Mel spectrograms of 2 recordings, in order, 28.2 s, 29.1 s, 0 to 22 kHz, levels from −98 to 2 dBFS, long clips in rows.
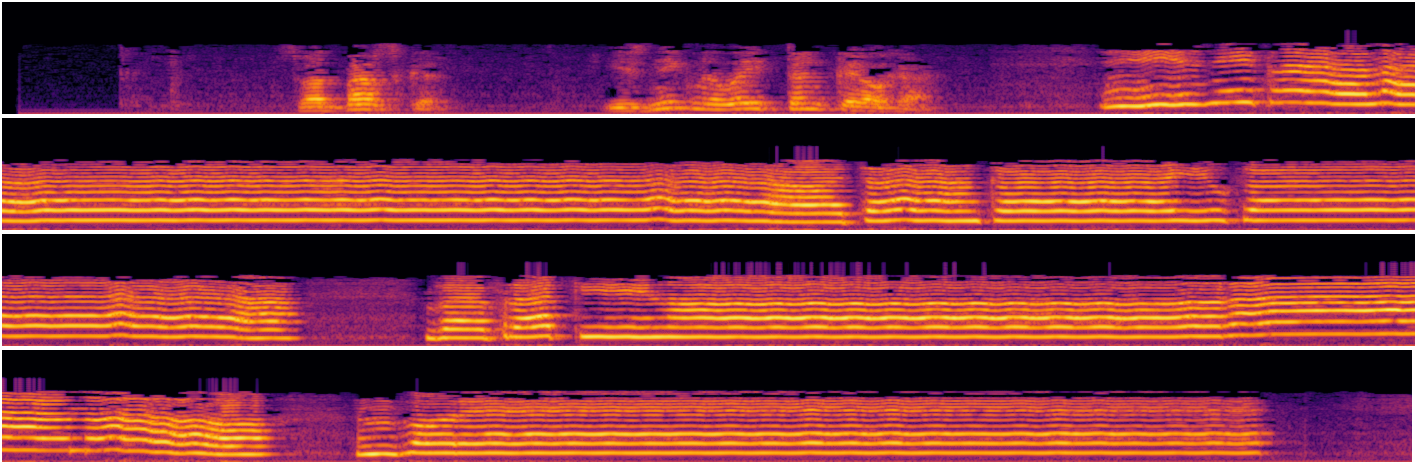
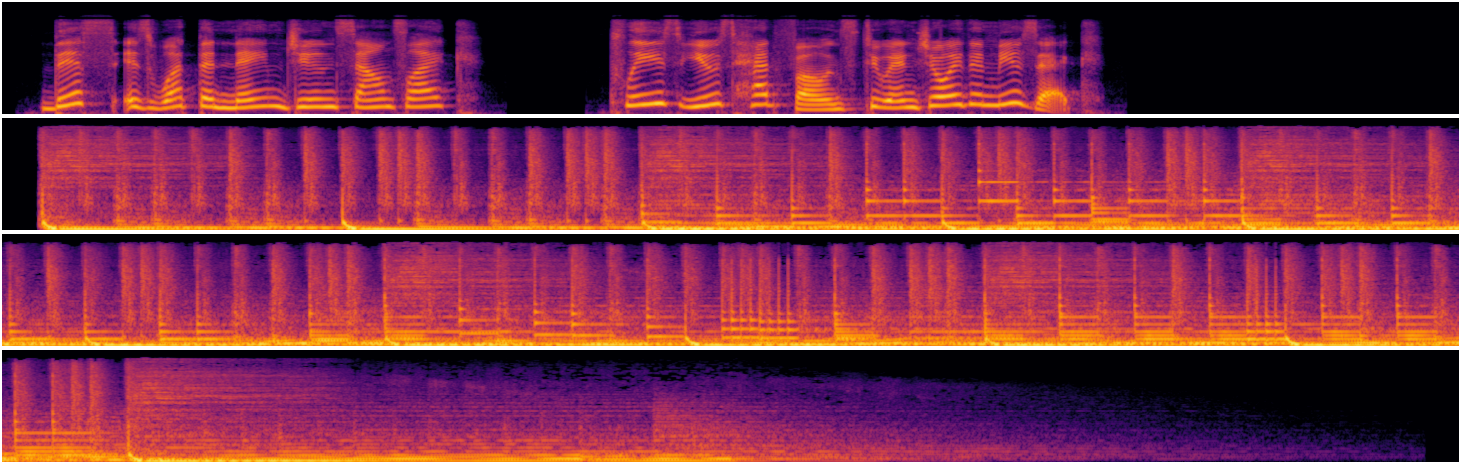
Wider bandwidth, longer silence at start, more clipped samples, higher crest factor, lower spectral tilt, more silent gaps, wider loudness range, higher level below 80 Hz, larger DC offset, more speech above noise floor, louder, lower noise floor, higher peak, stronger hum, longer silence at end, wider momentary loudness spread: second, 5 kHz vs 15.5 kHz; first, 1.5 s vs 0.2 s; neither; about the same, 10 dB vs 14 dB; about the same, -6 dB/octave vs -6 dB/octave; second, none vs 2.52-2.92 s, 5.62-7.46 s; first, 14 LU vs 6 LU; second, -52 dBFS vs -20 dBFS; first, 0.4% vs under 0.1%; about the same, 51 dB vs 53 dB; first, -10 LUFS vs -17 LUFS; second, -61 dBFS vs -72 dBFS; about the same, 0 dBFS vs -2 dBFS; neither; second, 0.7 s vs 2.9 s; first, 13 LU vs 7 LU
